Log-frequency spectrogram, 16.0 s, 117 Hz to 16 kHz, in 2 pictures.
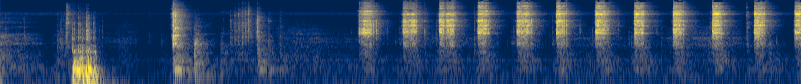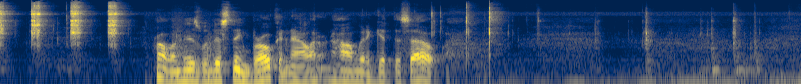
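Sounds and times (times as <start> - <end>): ratchet wrench clicking: 3.6 - 9.3.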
